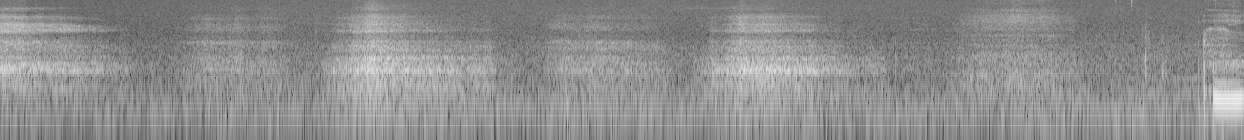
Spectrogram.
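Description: Slow, deep breaths repeat in an even rhythm, with full inhales and exhales close to the mic during a strength exercise session for spinal stenosis, each breath a soft airy rush. No one speaks.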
